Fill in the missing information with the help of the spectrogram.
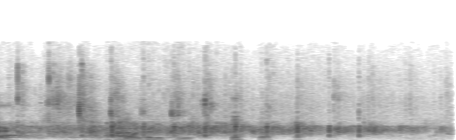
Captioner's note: applause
